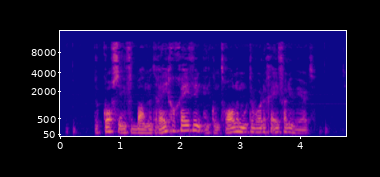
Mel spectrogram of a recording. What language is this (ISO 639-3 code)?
nld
